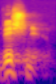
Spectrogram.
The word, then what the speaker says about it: Vishnu: or sh sh Iva you also hear it pronounced in different ways Shiva um and Vishnu v i s h nuu v i s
